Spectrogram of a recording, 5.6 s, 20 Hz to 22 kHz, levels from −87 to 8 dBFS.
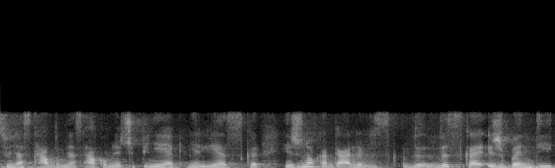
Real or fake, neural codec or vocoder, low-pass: fake; codec, 16 kHz, 6 kbps, DAC; 7.2 kHz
